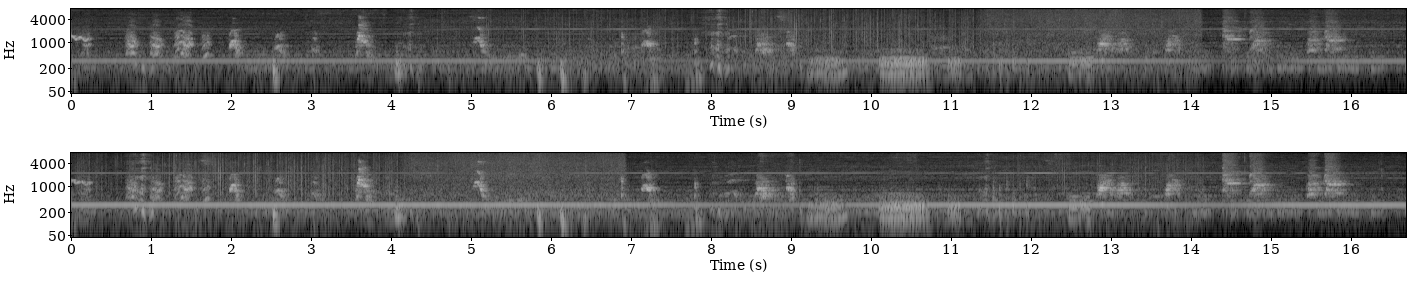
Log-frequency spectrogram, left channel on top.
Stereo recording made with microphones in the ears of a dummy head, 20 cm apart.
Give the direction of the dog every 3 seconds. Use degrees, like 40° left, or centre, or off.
30° left, 20° right, 40° right, 40° right, 40° right, 40° right.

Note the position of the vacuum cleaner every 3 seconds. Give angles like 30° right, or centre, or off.
40° left, 30° left, 10° left, 30° right, 20° right, 30° left.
